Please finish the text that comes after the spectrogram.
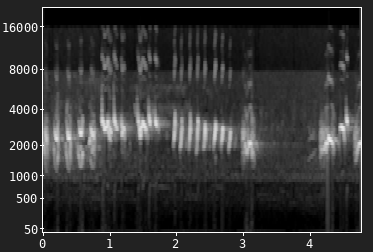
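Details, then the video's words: Crissal thrasher singing a lively, varied run of phrases: choppy chirps, then a quick series of evenly repeated clear notes, a brief pause, and more warbled notes. The setting is quiet, with no other clear sounds. "Crissal Thrasher bird song."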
